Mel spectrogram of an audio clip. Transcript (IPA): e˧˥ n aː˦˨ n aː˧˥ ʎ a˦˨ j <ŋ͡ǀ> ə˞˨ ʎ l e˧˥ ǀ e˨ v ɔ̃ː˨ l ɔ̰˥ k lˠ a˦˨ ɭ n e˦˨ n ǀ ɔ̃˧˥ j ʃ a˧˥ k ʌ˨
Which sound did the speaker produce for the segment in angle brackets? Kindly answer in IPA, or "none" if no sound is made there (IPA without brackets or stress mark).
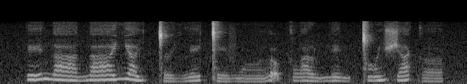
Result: ǀ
